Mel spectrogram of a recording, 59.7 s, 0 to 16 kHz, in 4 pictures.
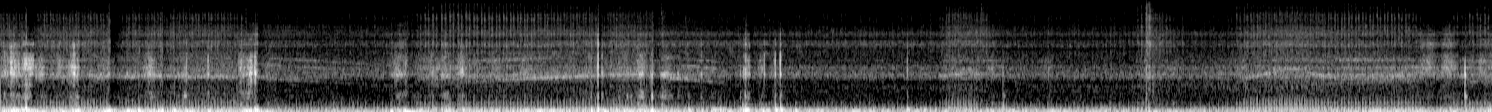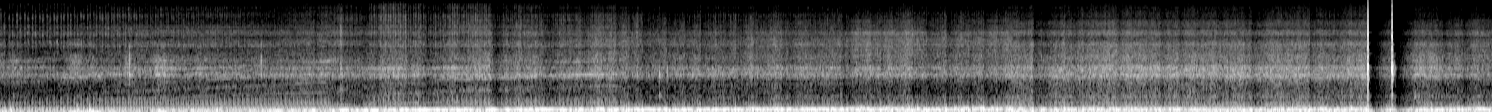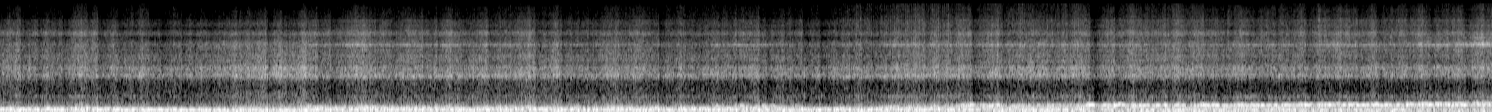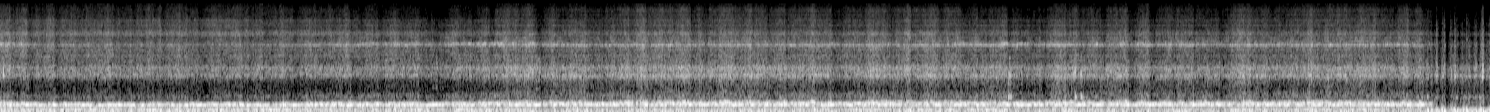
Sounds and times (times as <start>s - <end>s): Vehicle: 0.0s - 59.6s.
